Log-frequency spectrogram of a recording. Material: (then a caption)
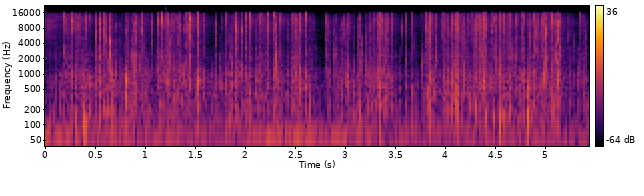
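Plastic film. A chamomile tea box of cardboard wrapped in clear plastic film is turned at an angle in the hands while fingertips and long nails rub and crinkle the film. Dense, bright crackling and crinkling runs throughout, with quick sharp snaps rising and falling in loudness and little low-end body.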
